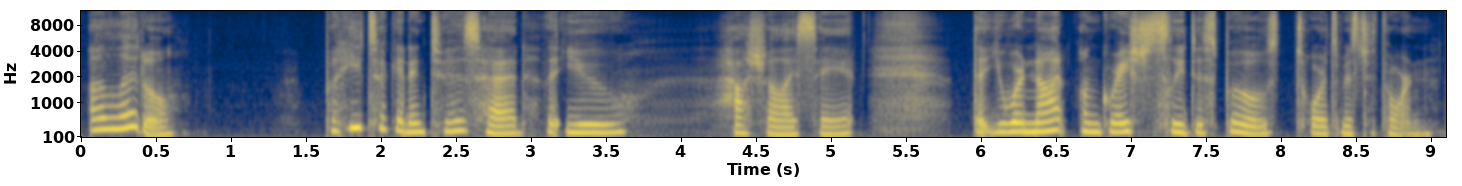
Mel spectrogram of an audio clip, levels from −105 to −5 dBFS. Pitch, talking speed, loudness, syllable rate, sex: 220 Hz, 150 wpm, -18 LUFS, 5.6 syllables/s, female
